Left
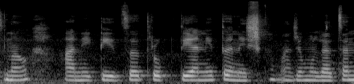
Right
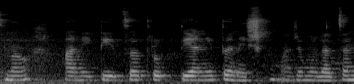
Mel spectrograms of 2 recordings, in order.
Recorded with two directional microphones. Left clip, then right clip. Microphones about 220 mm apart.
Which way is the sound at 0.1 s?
40° left (ahead or behind).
